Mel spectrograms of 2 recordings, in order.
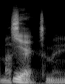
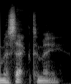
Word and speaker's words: mastectomy: something people keep saying masectomy uh which because it's because of the V is that vect it does have a t in it maybe I'm over pronouncing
